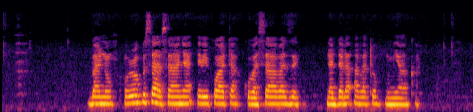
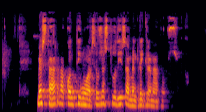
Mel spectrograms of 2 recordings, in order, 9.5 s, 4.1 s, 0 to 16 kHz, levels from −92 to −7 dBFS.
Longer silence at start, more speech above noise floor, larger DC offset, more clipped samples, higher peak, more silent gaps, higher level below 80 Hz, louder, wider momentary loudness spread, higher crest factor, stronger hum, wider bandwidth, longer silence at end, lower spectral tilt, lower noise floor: first, 1.75 s vs 0.35 s; first, 40 dB vs 27 dB; neither; neither; about the same, -8 dBFS vs -8 dBFS; neither; first, -58 dBFS vs -74 dBFS; about the same, -22 LUFS vs -24 LUFS; first, 9 LU vs 6 LU; about the same, 16 dB vs 18 dB; neither; about the same, 10.5 kHz vs 11.5 kHz; first, 1.1 s vs 0.6 s; first, -7.5 dB/octave vs -3 dB/octave; first, -62 dBFS vs -52 dBFS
